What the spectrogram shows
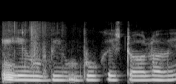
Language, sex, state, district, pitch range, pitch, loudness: Bhojpuri, female, Uttar Pradesh, Deoria, 200-205 Hz, 200 Hz, -16 LUFS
